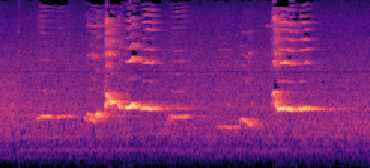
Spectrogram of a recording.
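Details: Butcherbird in suburbia giving mellow, piping whistled notes, two louder sliding phrases that jump up then glide down, separated by soft low warbles, over a quiet constant hiss.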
